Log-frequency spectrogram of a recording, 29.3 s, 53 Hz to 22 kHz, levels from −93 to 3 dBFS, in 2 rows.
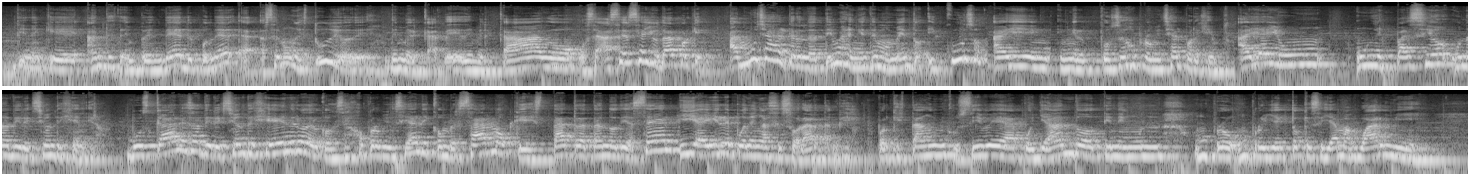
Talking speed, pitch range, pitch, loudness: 165 wpm, 175-220 Hz, 195 Hz, -15 LUFS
